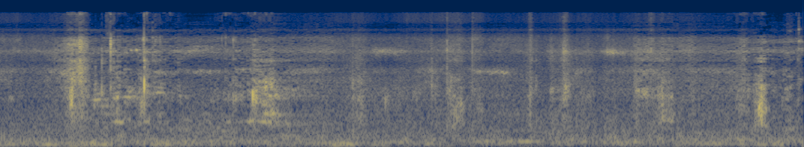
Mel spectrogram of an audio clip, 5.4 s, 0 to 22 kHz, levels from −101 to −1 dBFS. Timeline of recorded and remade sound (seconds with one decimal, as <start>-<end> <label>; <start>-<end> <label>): 0.0-0.6 remade; 0.6-1.8 recorded; 1.8-5.0 remade; 5.0-5.4 recorded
